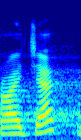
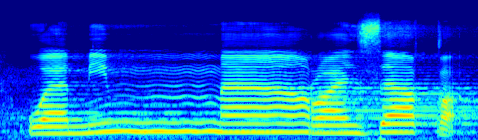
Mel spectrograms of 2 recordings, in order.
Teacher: 'Zai' adalah huruf lidah. Letaknya dekat dengan ujung lidah. Jika Anda membacanya sebagai 'rajak', maka lebih condong ke huruf 'jim'.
